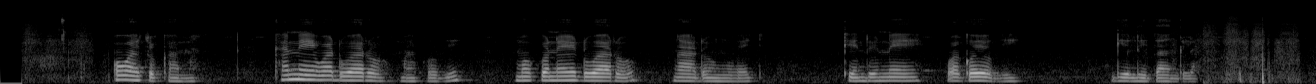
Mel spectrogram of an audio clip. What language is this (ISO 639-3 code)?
luo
